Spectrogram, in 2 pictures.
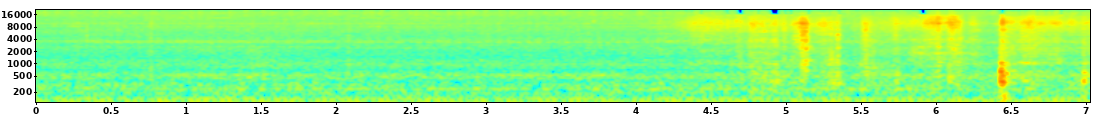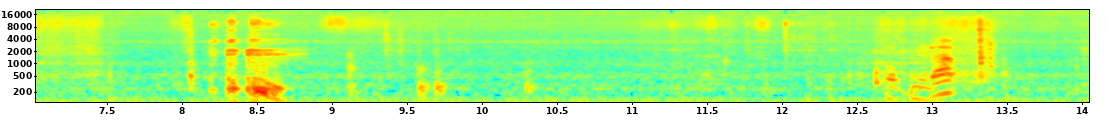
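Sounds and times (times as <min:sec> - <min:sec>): hands rubbing cardboard box: 0:04.4 - 0:07.6, 0:12.5 - 0:13.5.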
